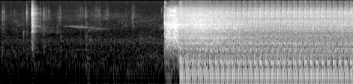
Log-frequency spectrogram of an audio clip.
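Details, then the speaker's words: Honda Africa Twin, first start after full rebuild: quick clean start, then a steady even idle with a purring regular exhaust beat. Tickover was corrected by removing a spring on the top screw that restricted movement. Healthy twin. "So she starts beautifully. Tick over is just about bang on, I would say. And listen to that exhaust purring."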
